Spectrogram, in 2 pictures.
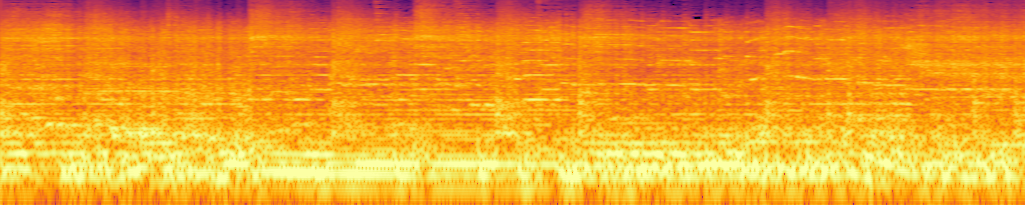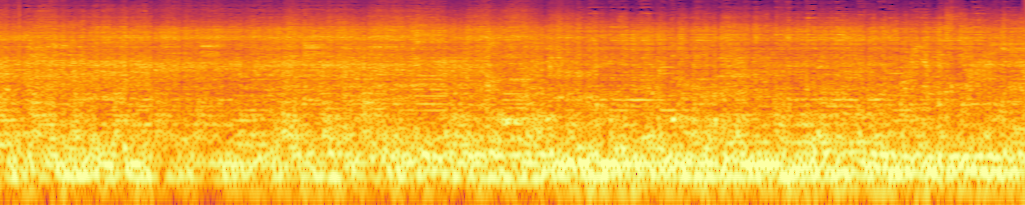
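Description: Heavy metal band playing live: distorted electric guitars, bass and a drum kit, loud and dense throughout, with a brief dip in loudness about twelve seconds in.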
